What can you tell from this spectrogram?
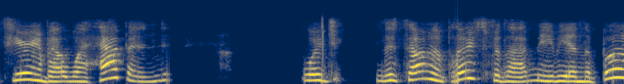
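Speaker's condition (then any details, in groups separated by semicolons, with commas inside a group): Cerebellar ataxia; caused by brain bleed, unsteady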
